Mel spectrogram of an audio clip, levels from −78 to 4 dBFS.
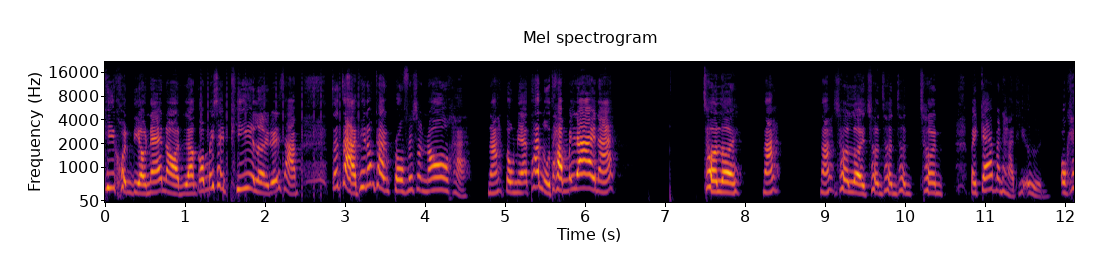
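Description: From 1.19 s to 3.18 s, GSM signalling bursts intrude on the speech: a galloping dit-dit-dit of brief buzzes at about 217 Hz, roughly 20 dB below the voice. A nearby 2G phone is exchanging short groups of radio bursts with its network, and the audio circuitry rectifies that RF into audible pulses. On a spectrogram this appears as clustered vertical stripes with harmonic lines spaced every 217 Hz. The waveform shows trains of sharp, evenly spaced spikes.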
